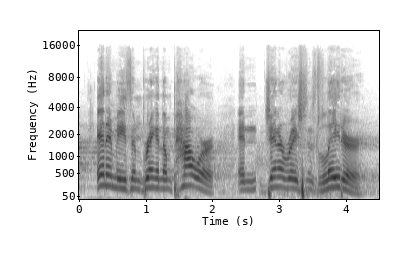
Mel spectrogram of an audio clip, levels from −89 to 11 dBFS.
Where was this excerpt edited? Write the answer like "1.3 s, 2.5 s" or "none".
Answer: 2.6 s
